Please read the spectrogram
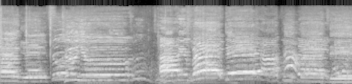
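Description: A group of voices singing a song together without instruments, the sound dropping away briefly about three seconds in before the singing picks up again.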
